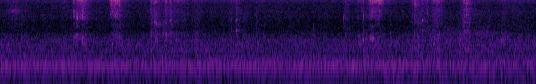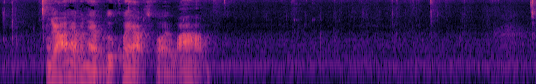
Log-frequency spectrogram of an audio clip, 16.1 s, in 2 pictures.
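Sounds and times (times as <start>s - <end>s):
person chewing food: 0.3s - 8.7s, 11.2s - 15.4s.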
